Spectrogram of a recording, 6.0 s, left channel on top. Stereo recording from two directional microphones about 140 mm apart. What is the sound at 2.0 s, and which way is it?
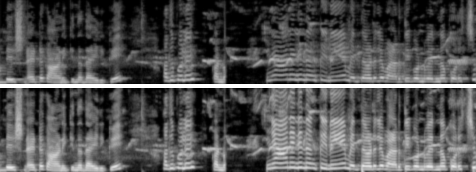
Speech, 45° right (ahead or behind).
